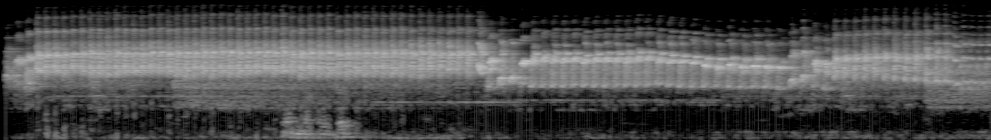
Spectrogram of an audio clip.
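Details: Female lovebird of the fighter type from Indonesia giving a continuous, dense, high-pitched chattering trill that runs almost unbroken for ten seconds, shifting pitch in steps; faint low thumps near the third second.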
